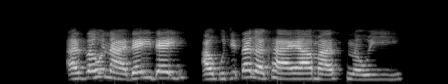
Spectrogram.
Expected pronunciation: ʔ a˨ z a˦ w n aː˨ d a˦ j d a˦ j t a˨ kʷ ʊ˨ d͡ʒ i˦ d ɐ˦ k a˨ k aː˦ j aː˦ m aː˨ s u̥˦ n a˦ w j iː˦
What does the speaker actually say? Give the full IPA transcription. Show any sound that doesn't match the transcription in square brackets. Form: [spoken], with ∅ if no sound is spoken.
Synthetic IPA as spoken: ʔ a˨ z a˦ w n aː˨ d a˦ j d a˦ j [ʔ] a˨ [ɡʷ] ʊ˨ d͡ʒ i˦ [ɗ] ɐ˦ [ɡ] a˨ k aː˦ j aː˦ m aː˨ s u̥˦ n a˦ w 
